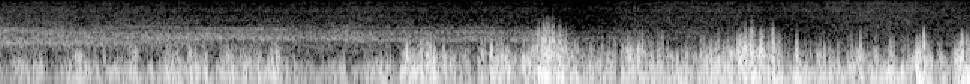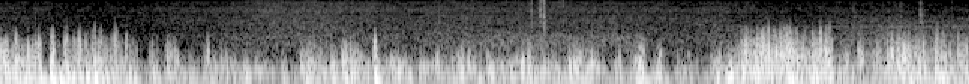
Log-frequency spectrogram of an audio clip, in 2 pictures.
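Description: Wind buffeting the microphone: an irregular low rumble that comes in gusts, strongest in the middle and again near the end.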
